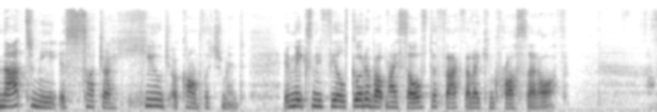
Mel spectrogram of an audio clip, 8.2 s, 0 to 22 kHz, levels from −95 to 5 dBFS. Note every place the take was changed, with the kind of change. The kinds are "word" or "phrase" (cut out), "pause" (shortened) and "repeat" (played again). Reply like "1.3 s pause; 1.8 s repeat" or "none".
4.3 s word; 5.4 s word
